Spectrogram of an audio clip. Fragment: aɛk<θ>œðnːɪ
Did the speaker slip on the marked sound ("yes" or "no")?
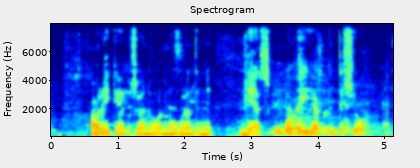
yes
